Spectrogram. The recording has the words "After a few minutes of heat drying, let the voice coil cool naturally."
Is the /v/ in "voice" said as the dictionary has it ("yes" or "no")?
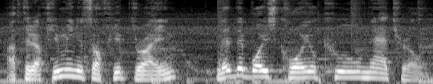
no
